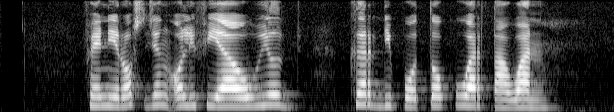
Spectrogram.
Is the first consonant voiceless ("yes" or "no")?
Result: yes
